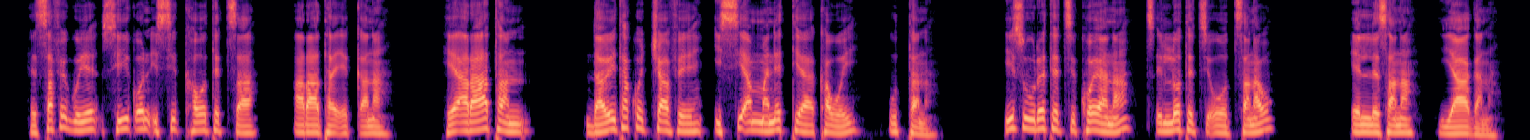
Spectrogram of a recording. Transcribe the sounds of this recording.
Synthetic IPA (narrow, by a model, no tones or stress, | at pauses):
hɛsːɐfɛɡʊjɛsiːkʼɔnʔɪsːɪkʰɐwɔt̪ɛt͡sːaː | ʔɐɾaːt̪ɐjɛkʼːɐnɐ | hɛɐɾaːt̪ɐn | d̪ɐwɪt̪ɐkɔt͡ʃːaːfɛɪsːɪɐmːɐnɛt̪ːɪjaːkɐwɔj | ʔʊt̪ːɐnɐ̰ | ʔɪsuːɾɛt̪ɛt͡sːɪkɔjɐnɐt͡sʼɪlːɔt̪ɛt͡sːɪo̞ːt͡sːɐnɐw | ʔɛlːɛsɐnɐ | jaːɡɐ̰nɐ̰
